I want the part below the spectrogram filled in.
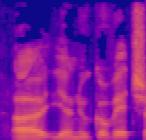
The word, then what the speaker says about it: Yanukovych: Or don't tell me they're protesting that badly for a trade deal, or they're just there against, this is their opportunity to oppose Yanukovych, I can't say it right. – Yeah, no, that's right.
